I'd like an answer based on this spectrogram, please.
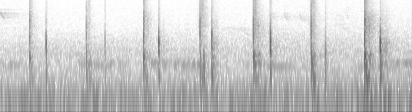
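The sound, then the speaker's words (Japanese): Fast footsteps of a girl running at full speed during a film take, a quick steady run of many sharp double-tapped strides at a regular pace, fairly loud and without talk. “何全力で走ってるのよ。”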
